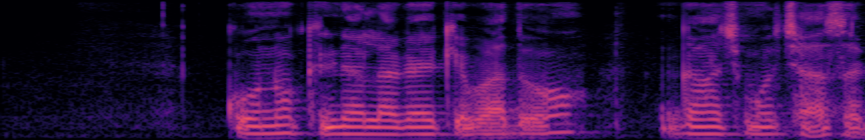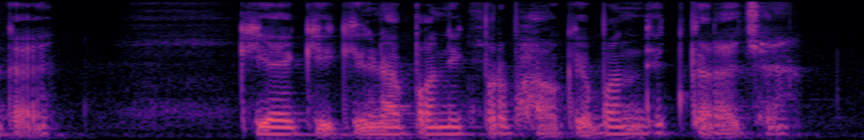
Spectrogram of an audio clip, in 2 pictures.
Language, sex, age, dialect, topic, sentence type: Maithili, female, 31-35, Eastern / Thethi, agriculture, statement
